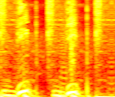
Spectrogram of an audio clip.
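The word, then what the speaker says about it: Deep Dip: esto se llama Deep Deep, pero atención porque el primer Deep es D-E-E-P, tal como se escribe, y el segundo es D-I-P, Deep Deep.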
